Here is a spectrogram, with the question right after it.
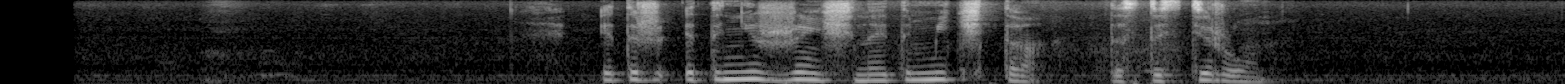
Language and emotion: Russian, neutral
